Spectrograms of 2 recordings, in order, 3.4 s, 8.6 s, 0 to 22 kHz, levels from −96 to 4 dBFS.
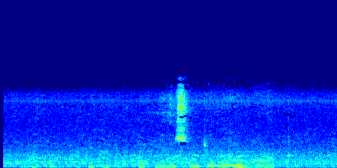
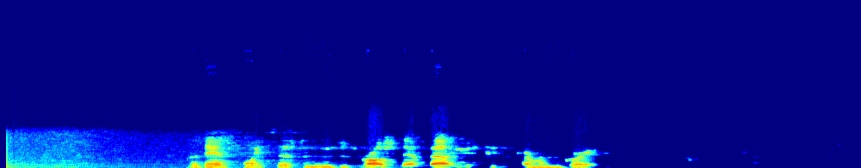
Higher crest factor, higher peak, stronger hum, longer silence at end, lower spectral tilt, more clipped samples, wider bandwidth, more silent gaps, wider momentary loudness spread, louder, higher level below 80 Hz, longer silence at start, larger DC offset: about the same, 20 dB vs 22 dB; second, -24 dBFS vs -4 dBFS; neither; second, 0 s vs 2.7 s; second, -3 dB/octave vs -9.5 dB/octave; neither; first, 12 kHz vs 4.8 kHz; neither; about the same, 12 LU vs 14 LU; second, -44 LUFS vs -22 LUFS; second, -82 dBFS vs -64 dBFS; about the same, 0.05 s vs 0.05 s; neither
